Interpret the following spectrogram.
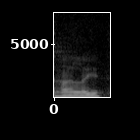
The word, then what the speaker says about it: Halley: The Comet was discovered by Edmund Halley. And it's actually, you pronounce it Halley, apparently. I've been corrected so many times.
